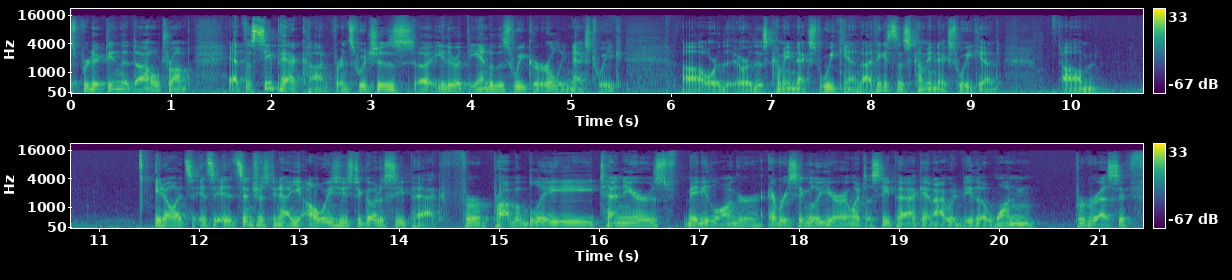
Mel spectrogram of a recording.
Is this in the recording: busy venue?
no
